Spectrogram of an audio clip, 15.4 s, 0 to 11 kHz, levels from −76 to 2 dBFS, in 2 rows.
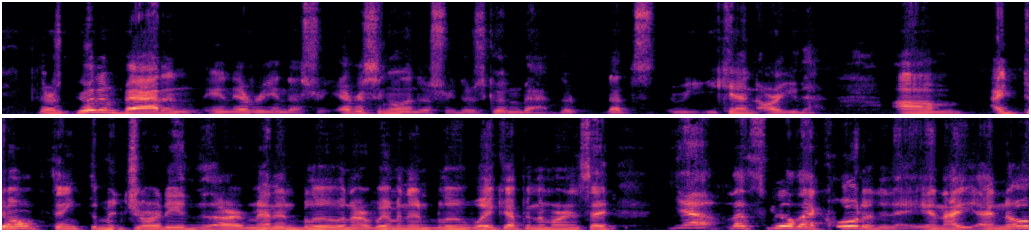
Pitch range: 125-145 Hz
